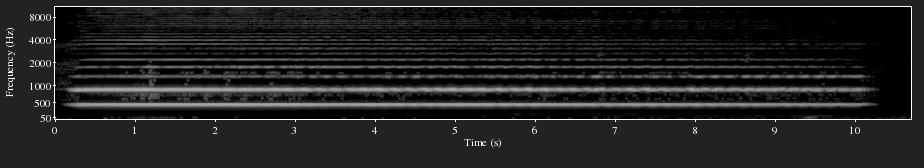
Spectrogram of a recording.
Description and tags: One-shot from Versilian Studios Chamber Orchestra 2: Community Edition sampling project.
Instrument family: Woodwinds
Instrument: Bassoon
Articulation: vibrato sustain
Note: A4
Midi note: 69
Midi velocity (center): 31
Microphone: 2x Rode NT1-A
Performer: P. Sauter
bassoon, midi-note-69, midi-velocity-31, multisample, single-note, vibrato-sustain, woodwinds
